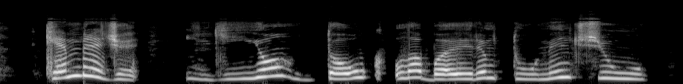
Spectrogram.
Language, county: Lithuanian, Vilnius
